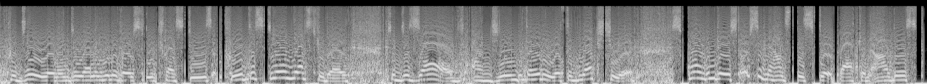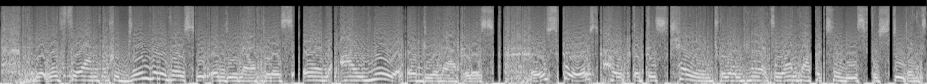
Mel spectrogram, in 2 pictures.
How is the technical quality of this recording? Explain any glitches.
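The technical quality is very poor. For the whole recording, the sound is a float read as integer: a nearly square, harsh, loud waveform at an almost fixed, high level. It is likely 32-bit float data decoded as 32-bit integers. Unlike clipping, quiet background noise becomes as loud as everything else, though pitch remains traceable.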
